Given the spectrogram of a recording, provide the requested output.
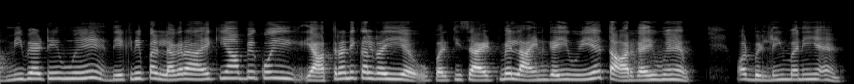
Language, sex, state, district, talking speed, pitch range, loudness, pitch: Hindi, female, Maharashtra, Solapur, 230 wpm, 215-270 Hz, -18 LUFS, 235 Hz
